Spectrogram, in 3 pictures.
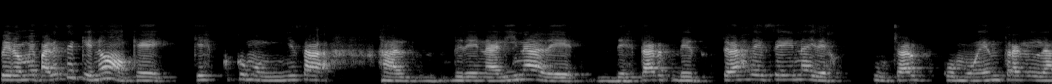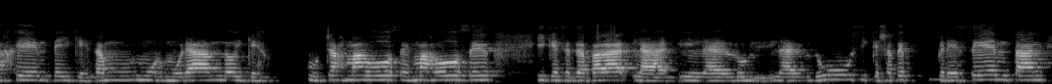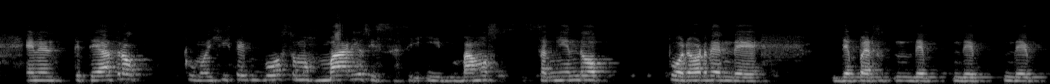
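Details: Adult woman who stutters and performs stand-up comedy: stuttering.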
